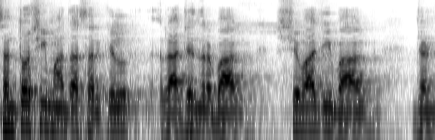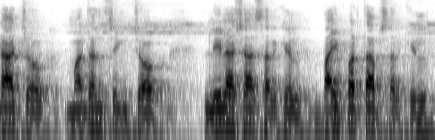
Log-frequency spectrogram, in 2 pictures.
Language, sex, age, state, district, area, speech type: Sindhi, male, 60+, Gujarat, Kutch, urban, spontaneous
